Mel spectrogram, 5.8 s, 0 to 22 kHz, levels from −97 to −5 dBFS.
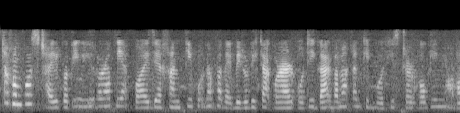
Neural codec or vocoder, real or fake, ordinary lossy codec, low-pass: codec, 24 kHz, 0.9 kbps, WavTokenizer, medium speech release version 1; fake; none; 7.2 kHz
